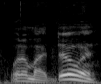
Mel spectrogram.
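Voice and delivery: normal talking voice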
